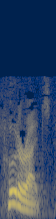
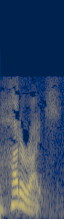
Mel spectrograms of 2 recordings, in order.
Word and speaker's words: Hutterites: them Hutterites is that in English, if you have a double T in the word, that would make the U a short U instead of a long U.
